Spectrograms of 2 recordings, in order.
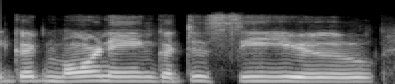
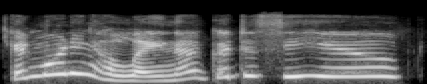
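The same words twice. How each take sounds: First: Said in the usual way. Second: Sing-song greeting. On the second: Real, not acted. Greeting a chat viewer.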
